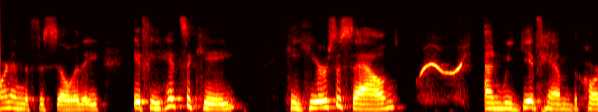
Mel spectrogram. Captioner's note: whistles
